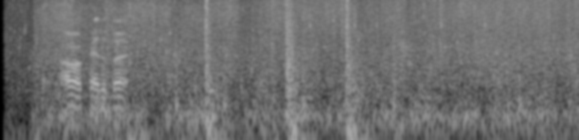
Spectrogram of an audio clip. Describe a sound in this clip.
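Rough waves crash and surge around a small boat.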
